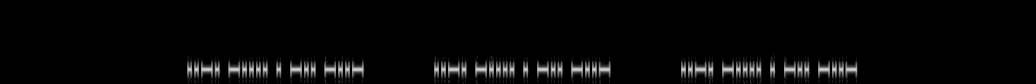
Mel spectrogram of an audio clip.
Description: Morse code, heard as a keyed tone, about 36 wpm, 700 Hz. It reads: F6EDX F6EDX F6EDX
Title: DXCC-100 Call Signs - 5 Characters - Repeated 3x - 35wpm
